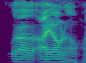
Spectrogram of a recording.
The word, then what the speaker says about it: Xiono: Yeah, Senator Ion? – Iono, I think is how you say it. X-I-O-N-O.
